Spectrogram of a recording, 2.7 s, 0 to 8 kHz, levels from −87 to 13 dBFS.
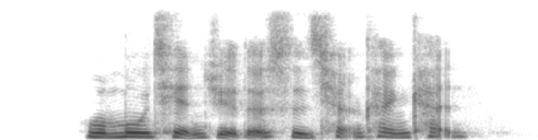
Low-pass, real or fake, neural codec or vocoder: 7.2 kHz; fake; codec, 16 kHz, 2 kbps, X-Codec, WavLM features, trained on Multilingual LibriSpeech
